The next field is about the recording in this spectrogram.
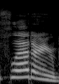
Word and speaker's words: Flatiron: It's a Flatron design, or Flatrion. I can never remember quite how you say it. It's basically, if you think of the one, Flatiron. That's the word. It's a Flatiron building.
